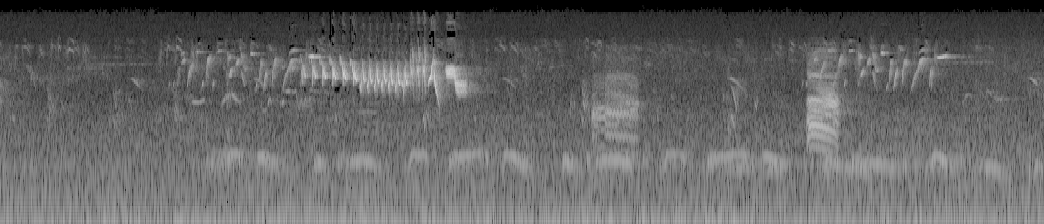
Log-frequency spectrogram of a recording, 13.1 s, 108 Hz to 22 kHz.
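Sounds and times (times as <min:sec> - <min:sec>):
bright bird chirping: 0:00.0 - 0:13.0
soft low cooing notes in countryside: 0:02.6 - 0:13.0.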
